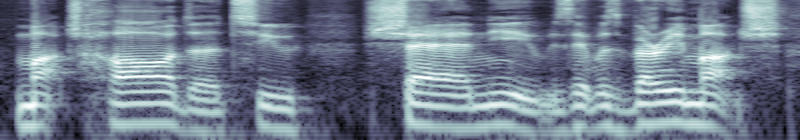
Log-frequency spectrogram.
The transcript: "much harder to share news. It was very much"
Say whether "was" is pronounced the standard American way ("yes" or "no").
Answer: yes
